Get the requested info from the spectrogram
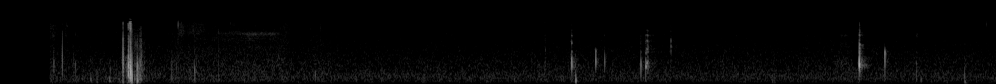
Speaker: Got the hiccups, huh?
